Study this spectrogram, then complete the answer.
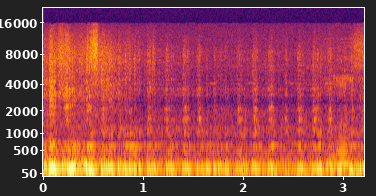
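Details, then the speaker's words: Suzuki Grand Vitara part-exchange with a hidden misfire: deep, choppy exhaust beat stumbling irregularly as one cylinder isn't firing; strong petrol smell, owner suspects unburned petrol coming out the exhaust. Cylinder misfire. "hopefully it's not unburned petrol but it does stin of petrol cuz that's basically what's happening is there's a bit of unburned petrol because it's not"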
